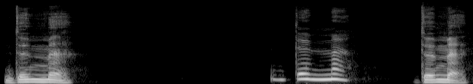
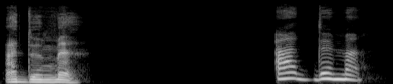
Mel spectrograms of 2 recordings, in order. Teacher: It's not à demain and then leave it open. You've got to finish it off with a nasal sound.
